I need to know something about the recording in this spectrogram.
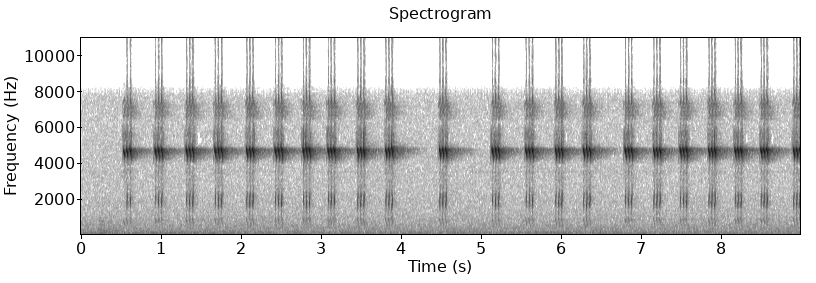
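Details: Two-spotted cricket singing: a steady run of sharp, high, metallic chirps, roughly three per second, with brief gaps near the middle and two-thirds through, over a quiet background.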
